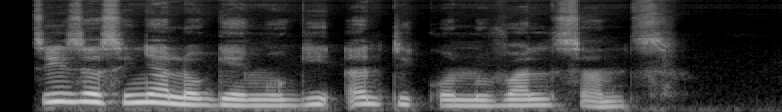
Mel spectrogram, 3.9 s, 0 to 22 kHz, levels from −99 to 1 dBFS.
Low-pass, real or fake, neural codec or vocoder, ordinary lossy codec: none; real; none; none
